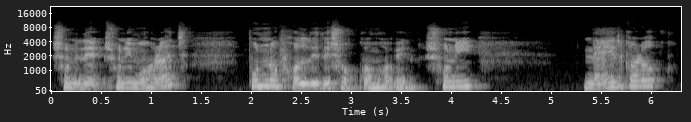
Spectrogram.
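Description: A woman's voice: medium pitch, takes it slowly. Woman astrologer explaining steadily. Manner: steady explanatory delivery with frequent um fillers. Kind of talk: horoscope talk to camera.

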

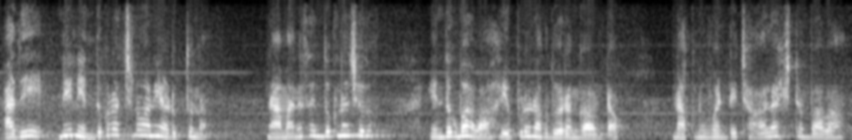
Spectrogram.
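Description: A woman's voice: medium pitch, brisk, dull audio, slight background noise, lightly acted. A woman voicing a stubborn, possessive young woman who pleads with her cousin and then defies him. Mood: pleading. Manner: pleading, then defiant and arrogant.

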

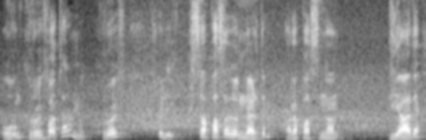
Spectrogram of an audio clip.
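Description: A man's voice: a little high, quick pace, slight background noise. A man in his twenties commentating his own mobile football match, calling out player names and chatting to viewers, holding his voice down at night in his new home. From Turkey. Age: 20s. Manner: excitable, shouts player names, talks to viewers. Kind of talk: live gameplay commentary.

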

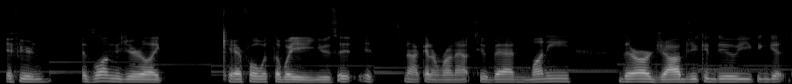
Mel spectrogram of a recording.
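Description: A man's voice: medium pitch, fairly even intonation, moderate pace, darkish tone. Chatty man streaming a game. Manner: chatty and rambling, laughs often, restarts sentences. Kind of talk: casual live-stream commentary.

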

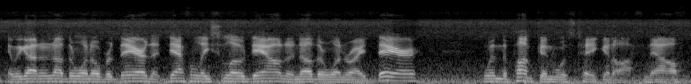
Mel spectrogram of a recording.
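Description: Bright-voiced man touring his garden. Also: mid-range voice, a little hiss or hum, poor audio. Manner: relaxed, rambling, explains as he walks. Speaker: giant pumpkin grower. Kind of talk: casual garden tour. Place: outdoors in a pumpkin garden. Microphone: handheld phone.

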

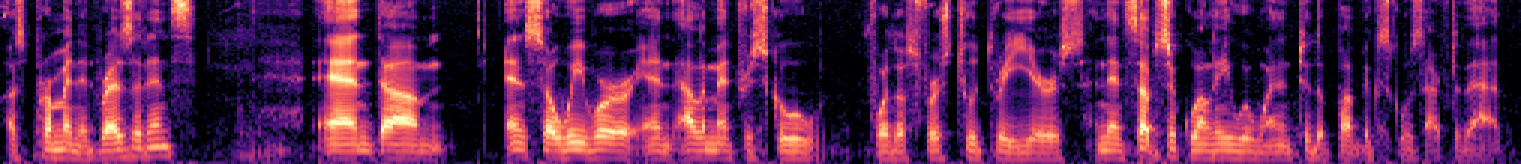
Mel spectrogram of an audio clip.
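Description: This deep, creaky voice with a darkish tone belongs to a middle-aged doctor from Mexico, an anesthesiologist being interviewed. He talks reflectively, often hesitating with fillers and starting over. He wears a lapel mic on a studio set, and there's slight background noise.

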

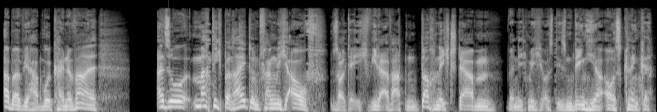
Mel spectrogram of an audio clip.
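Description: A man voicing a chatty, nervous male robot sidekick in a dubbed video game, talking in an excitable rambling way. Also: medium pitch, moderate pace, breathy edge, no echo.

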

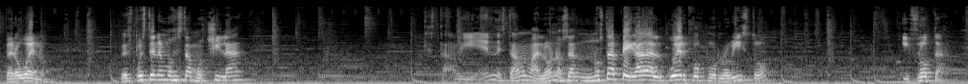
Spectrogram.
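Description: A young adult streamer with a Mexican Spanish accent livestreams a game from a small bedroom, chatting with viewers, telling stories, and often joking and laughing. His voice is high-pitched and animated at a normal speed, with long pauses. Soft background music plays.

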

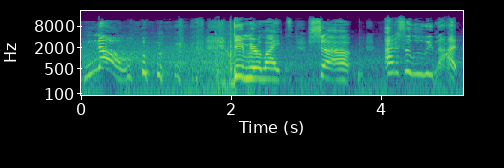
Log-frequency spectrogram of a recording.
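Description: A young woman chats into a handheld camera from a car at night, blunt and teasing. Her voice sits high. Steady road and engine noise hums under her words. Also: slow pace. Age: young adult. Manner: blunt and playful, talks to viewers. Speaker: vlogger. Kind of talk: casual chat. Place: car at night and gas station.

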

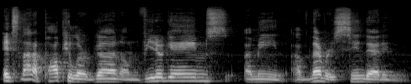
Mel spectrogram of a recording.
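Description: This is a young Brazilian gaming YouTuber, a native Portuguese speaker, narrating a laid-back vlog in English that's sincere but a little halting and carries his Brazilian accent. His voice is medium in pitch and slightly mellow.

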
